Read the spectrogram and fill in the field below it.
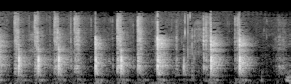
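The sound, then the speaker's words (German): A knife chops onions steadily on a cutting board, about a dozen crisp, evenly spaced strikes in quick rhythm, clear with no talking. “Ja, so, ich bin jetzt hier dabei, schön die Zwiebeln zu schneiden, wie dann jemand hört, ne?”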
